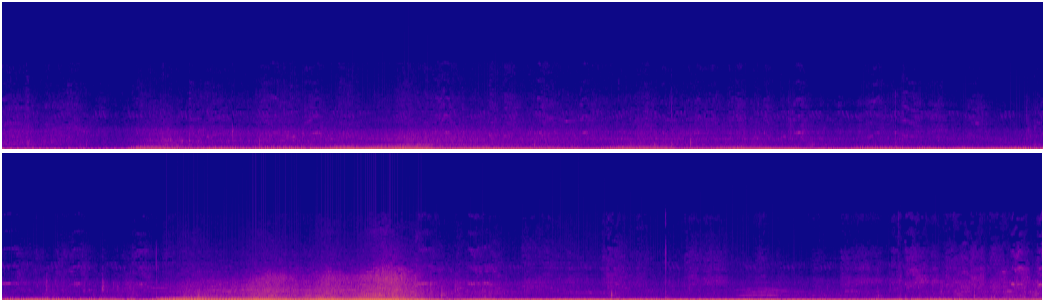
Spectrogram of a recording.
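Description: Can-Am Maverick XXC side-by-side's engine revving up and down as the vehicle crawls through a rocky creek crossing. The pitch climbs and drops in repeated throttle blips, with a louder, harder burst of throttle about twelve seconds in.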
